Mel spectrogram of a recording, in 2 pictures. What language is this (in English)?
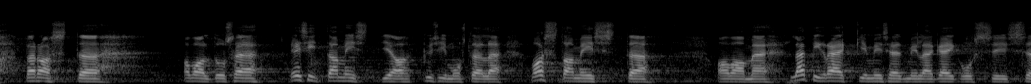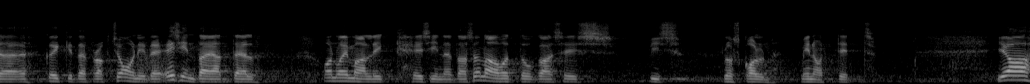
Estonian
